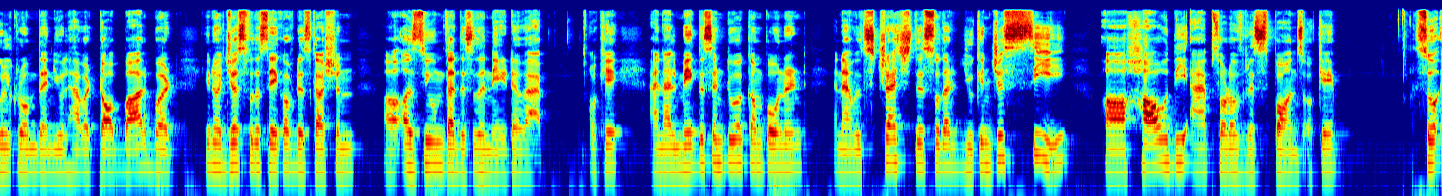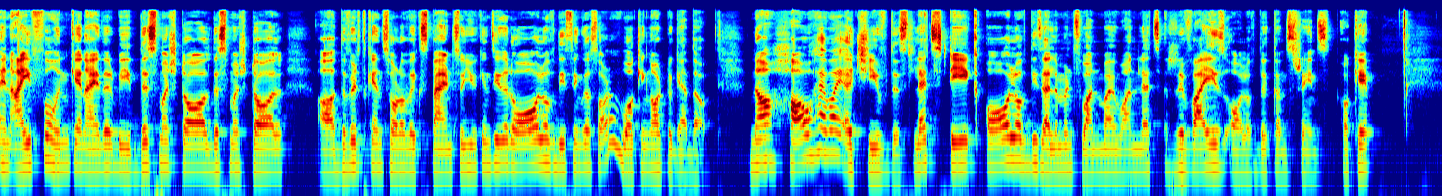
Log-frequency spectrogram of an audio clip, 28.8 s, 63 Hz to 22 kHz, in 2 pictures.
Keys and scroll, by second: 9.1 v, 25.7 Return.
